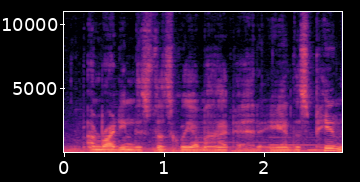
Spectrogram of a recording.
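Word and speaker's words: お: This should be O. O. This is the O, or O. It's the equivalent of the vowel O in English. You pronounce this one as O, like O-H.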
